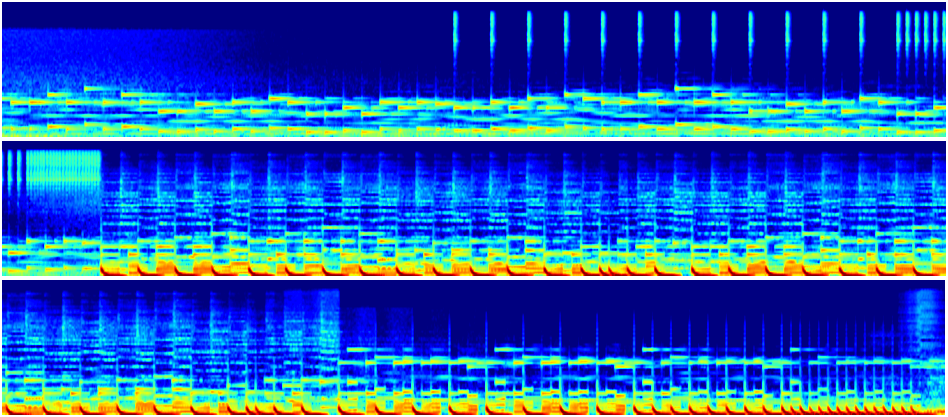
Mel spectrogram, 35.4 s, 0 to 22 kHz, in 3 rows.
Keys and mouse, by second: 1.1 n, 3.1 click, 3.3 n, 4.1 KP_1, 4.7 click, 5.7 click, 6.4 shift+d, 7.5-8.5 drag, 8.7-10.9 drag, 10.9 s, 13.1-17.0 drag, 13.1 right click, 14.6 right click, 17.0 shift+d, 19.6 KP_1, 20.1 z, 22.2 z, 22.7 shift+a, 24.5 Tab, 24.9 Tab, 25.1 click, 26.0 ctrl+Tab, 26.5 z, 27.2 z, 28.4 g, 29.4 o, 30.7-35.3 typing, 31.6 click, 33.5 click.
